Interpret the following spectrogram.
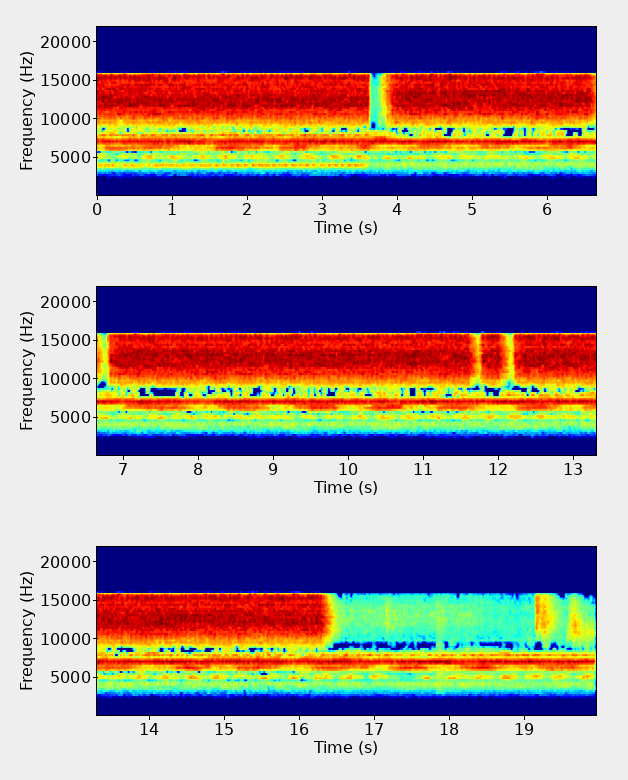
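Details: Rainforest crickets keep up a constant high, hissing trill chorus; brief dips and sudden shifts break the steady texture near the end.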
